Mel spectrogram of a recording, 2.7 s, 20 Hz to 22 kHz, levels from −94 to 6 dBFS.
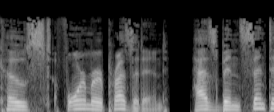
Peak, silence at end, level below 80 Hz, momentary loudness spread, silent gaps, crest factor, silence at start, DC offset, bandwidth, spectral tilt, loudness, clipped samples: -4 dBFS; 0 s; -46 dBFS; 9 LU; 1.69-1.89 s; 16 dB; 0 s; under 0.1%; 11.5 kHz; -5.5 dB/octave; -21 LUFS; under 0.1%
